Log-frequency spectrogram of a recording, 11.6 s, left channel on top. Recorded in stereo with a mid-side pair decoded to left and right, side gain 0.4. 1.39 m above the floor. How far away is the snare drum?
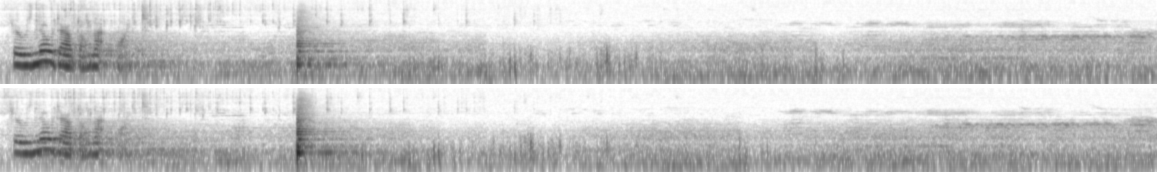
About 0.9 m.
